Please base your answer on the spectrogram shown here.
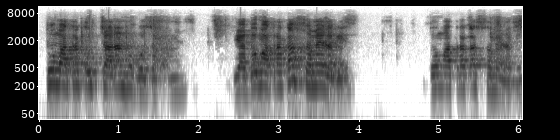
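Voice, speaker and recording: A man with a fairly high voice teaches a classroom grammar lesson, repeating each rule several times and putting questions to his students. The classroom echoes around him. The recording has a dull, muffled sound. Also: a bit bright. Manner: repeats phrases and quizzes students. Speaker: Hindi teacher. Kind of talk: classroom lecture. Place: classroom with lights off.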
